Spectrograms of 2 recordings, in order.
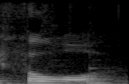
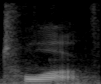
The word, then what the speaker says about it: Thor: In the UK we say Thor. In Germany we say Toa. In Norway we say Tur.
